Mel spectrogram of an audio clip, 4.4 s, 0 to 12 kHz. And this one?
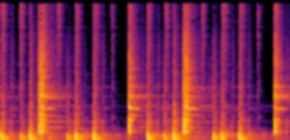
Hihat5 2m 110bpm
Acoustic drumloop recorded at 110bpm with the h4n handy recorder as overhead and a homemade kick mic.
acoustic, drumloop, drums, h4n, loop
